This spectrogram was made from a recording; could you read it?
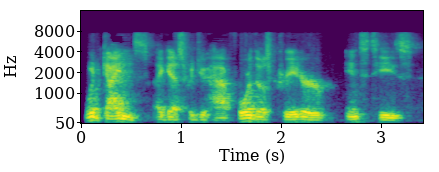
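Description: A man's voice: extremely low pitch, steady tone, normal speed. A man in his forties hosting a video call interview on a headset, chatting and ending many points with "right?". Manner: conversational, tags lines with "right?". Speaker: webinar host. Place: home room. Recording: slightly dull video call audio.

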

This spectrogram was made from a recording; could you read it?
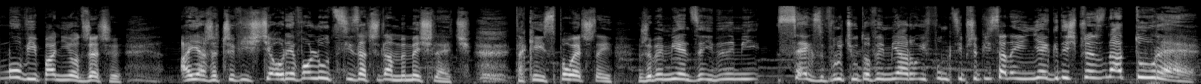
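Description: An actor playing an earnest, rebellious citizen of a dystopian future in a radio play. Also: male voice, very high voice, lively intonation, normal speed. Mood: fired up. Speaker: actor in an audio drama.

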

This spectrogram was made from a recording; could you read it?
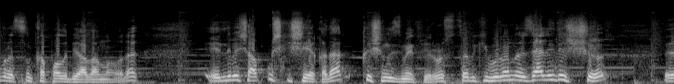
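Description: Man, 50s, from Bursa; owner giving a measured interview in his dining room, mellow timbre, soft music behind. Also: on the high side. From Bursa, Turkey. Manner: measured, with frequent hesitation fillers. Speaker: hotel and restaurant owner. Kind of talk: interview answers. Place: historic restaurant dining room, indoors.

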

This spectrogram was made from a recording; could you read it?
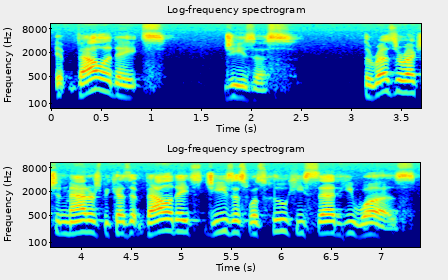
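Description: Male preacher, 40s, high voice, emphatic sermon delivery shifting between soft and forceful phrases, clip-on mic in a church. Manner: emphatic, rhetorical questions, swings between hushed and raised delivery. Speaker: pastor. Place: church sanctuary stage, indoors. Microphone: small mic clipped to the chest.

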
